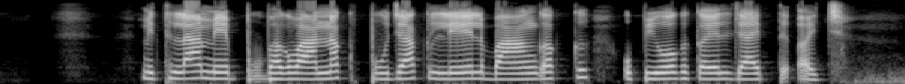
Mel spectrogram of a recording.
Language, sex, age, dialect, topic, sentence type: Maithili, female, 18-24, Southern/Standard, agriculture, statement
